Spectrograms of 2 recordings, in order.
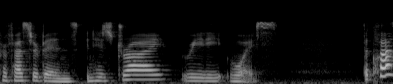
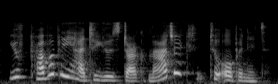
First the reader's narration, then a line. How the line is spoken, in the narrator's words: piped up Parvati Patil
